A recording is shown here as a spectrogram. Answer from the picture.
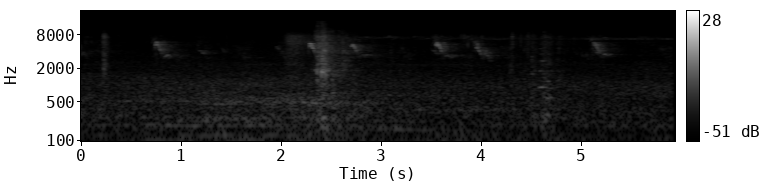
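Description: Small birds chirping outdoors: short, high, downward-sliding chirps, several in a row about a second apart, over a thin steady high tone and background hiss. A brief rustling noise comes about two seconds in.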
